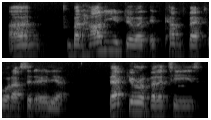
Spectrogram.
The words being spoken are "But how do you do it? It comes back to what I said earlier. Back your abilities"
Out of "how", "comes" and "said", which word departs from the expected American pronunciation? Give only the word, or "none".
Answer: none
